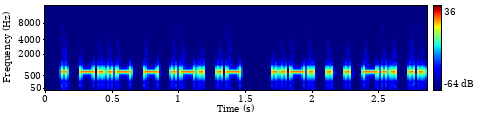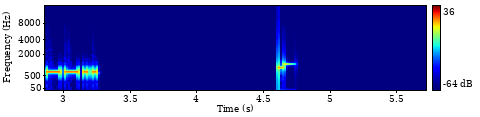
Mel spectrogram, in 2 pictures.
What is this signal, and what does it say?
Morse code, heard as a keyed tone, about 34 wpm, 700 Hz. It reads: EXTRA FEED?
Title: Sentences from Top 1600 Words 35wpm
